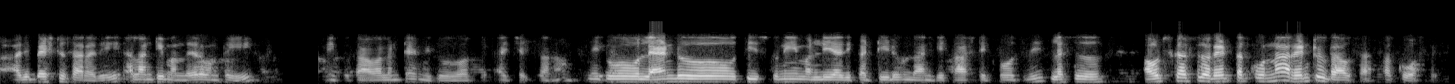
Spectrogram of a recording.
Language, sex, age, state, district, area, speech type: Telugu, male, 45-60, Andhra Pradesh, N T Rama Rao, urban, conversation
